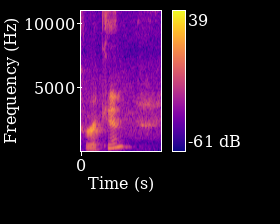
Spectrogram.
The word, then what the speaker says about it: Hurricane: Um, we have managed homes in hurricane, which is spelled hurricane, but it it's pronounced hurricane.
